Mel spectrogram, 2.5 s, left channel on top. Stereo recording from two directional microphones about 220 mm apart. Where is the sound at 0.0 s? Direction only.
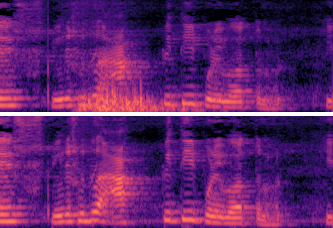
50° right (ahead or behind).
